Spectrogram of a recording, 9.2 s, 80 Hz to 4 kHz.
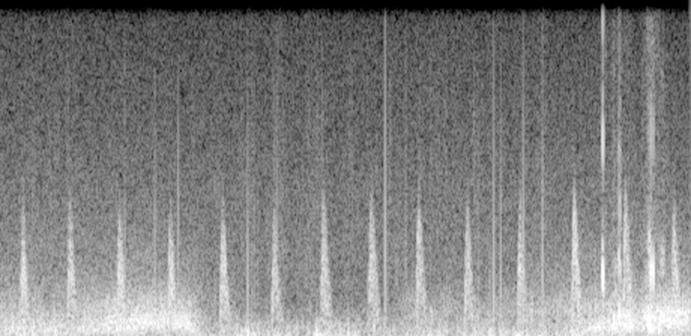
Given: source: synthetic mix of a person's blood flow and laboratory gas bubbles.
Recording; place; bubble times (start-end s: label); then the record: Doppler ultrasound of blood flow; subclavian vein
8.02-8.10 s: bubbles
8.16-8.44 s: bubbles
8.56-8.89 s: bubbles
From the record:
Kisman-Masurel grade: 212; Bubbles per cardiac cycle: several, 3 to 8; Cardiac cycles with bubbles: 1 to 10%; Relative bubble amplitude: moderate (0.250 to 0.450); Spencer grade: 1 (occasional bubble signal discernible with the cardiac motion signal, with majority of cardiac periods free of bubbles); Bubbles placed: anywhere in the cardiac cycle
